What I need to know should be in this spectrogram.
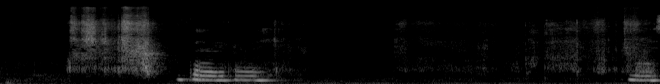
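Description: Paper pages rustle as they are turned by hand.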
